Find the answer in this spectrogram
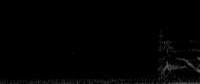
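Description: Near silence: room tone with a faint steady hum, then a person starts laughing near the end.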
